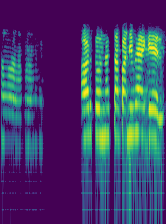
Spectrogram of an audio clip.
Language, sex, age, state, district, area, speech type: Maithili, female, 45-60, Bihar, Purnia, rural, conversation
